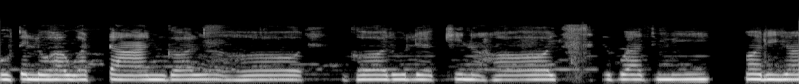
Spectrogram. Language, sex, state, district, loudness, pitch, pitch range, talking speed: Hindi, female, Bihar, Sitamarhi, -13 LUFS, 220 Hz, 215-230 Hz, 100 wpm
